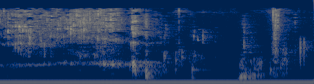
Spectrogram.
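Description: human body sound, drinking water

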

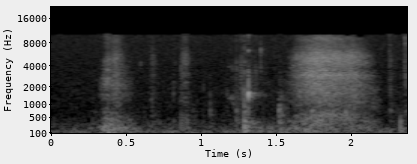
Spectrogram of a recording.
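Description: food or drink, sipping water

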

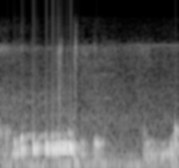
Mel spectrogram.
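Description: bird, pigeon cooing

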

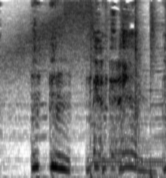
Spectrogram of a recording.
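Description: human body sound, throat clearing

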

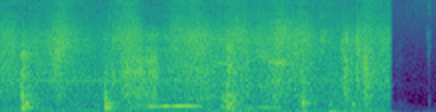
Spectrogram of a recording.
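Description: footsteps

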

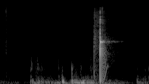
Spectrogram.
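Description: household object, glasses clinking

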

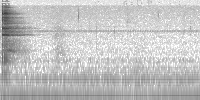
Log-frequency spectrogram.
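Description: household object, drink glasses clinking

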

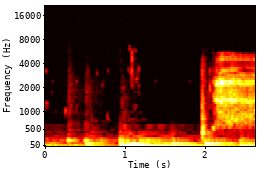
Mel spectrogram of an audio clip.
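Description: food or drink, sipping a drink

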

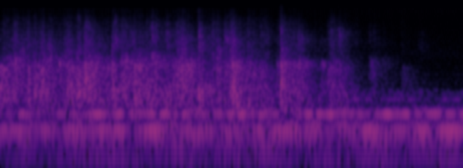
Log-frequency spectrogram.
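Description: crowd, audience clapping

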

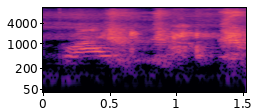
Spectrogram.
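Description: animal, dogs barking and whimpering

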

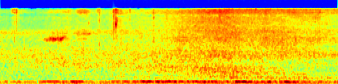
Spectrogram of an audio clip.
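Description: vehicle, cars passing by outside

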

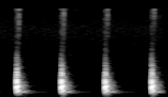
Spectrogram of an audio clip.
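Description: household object, knocking on a door

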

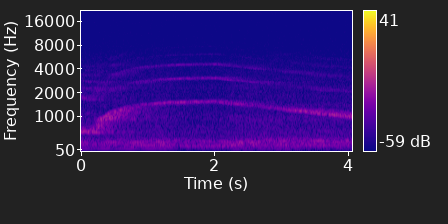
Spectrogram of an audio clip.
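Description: vehicle, police siren passing outside

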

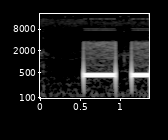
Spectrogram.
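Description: signal or alarm, telephone ringing tone

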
